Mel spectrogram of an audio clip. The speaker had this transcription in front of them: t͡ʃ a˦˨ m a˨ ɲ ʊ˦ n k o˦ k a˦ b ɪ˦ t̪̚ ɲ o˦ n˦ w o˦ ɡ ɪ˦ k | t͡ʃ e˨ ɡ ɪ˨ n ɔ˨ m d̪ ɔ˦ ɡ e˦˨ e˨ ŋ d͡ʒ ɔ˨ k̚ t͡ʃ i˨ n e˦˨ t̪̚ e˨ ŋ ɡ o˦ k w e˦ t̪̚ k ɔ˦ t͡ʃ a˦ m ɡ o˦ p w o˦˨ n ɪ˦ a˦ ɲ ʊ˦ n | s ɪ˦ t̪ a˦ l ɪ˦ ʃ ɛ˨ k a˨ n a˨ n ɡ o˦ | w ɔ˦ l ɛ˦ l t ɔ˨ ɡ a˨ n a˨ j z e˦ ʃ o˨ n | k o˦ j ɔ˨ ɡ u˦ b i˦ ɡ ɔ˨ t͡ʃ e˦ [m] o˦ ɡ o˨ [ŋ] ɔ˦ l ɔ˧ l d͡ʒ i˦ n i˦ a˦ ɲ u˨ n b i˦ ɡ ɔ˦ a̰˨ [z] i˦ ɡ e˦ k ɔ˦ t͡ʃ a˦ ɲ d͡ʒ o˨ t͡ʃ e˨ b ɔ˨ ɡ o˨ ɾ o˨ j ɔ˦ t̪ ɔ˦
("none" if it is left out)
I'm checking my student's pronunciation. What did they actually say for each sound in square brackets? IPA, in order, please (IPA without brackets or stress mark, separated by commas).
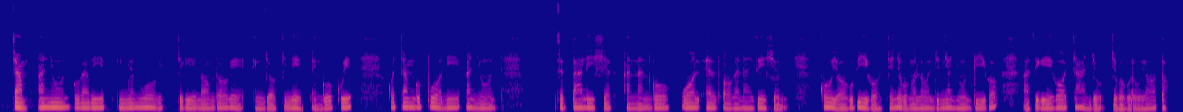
ɲ, ŋ, s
